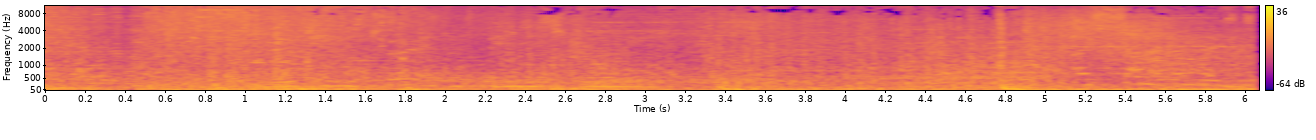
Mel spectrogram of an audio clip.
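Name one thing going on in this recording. Video game spell effects crackle and clash loudly.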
